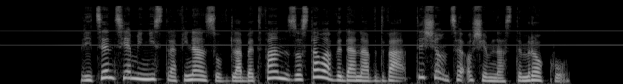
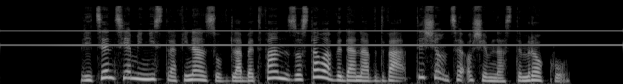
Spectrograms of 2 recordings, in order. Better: first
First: high-pitched whine; faint; throughout; 2.5 kHz, 25 dB below the speech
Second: high-pitched whine; loud; throughout; 2.5 kHz, 6 dB below the speech

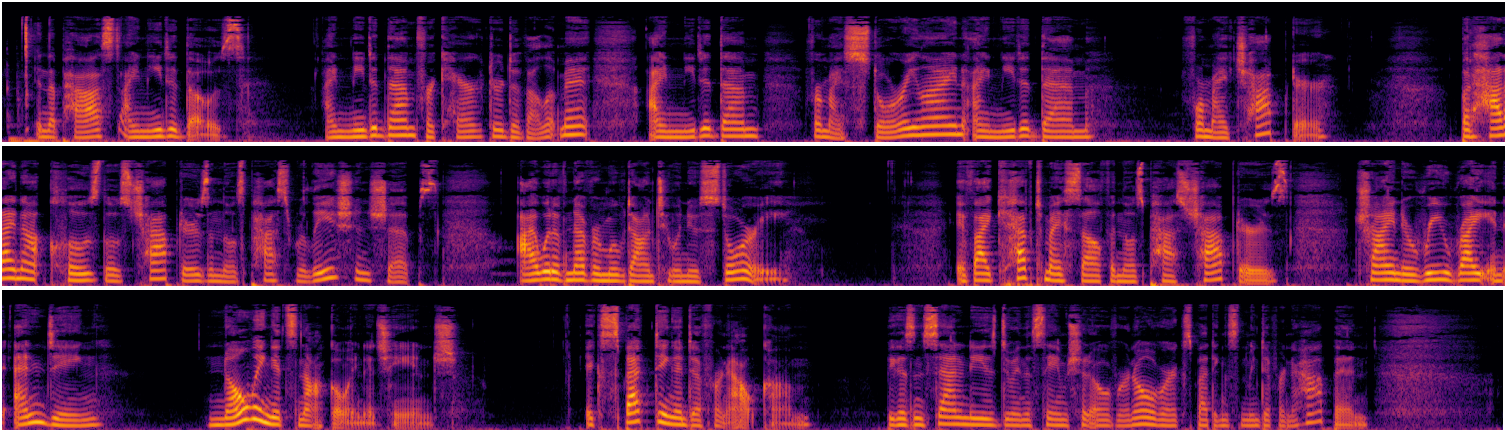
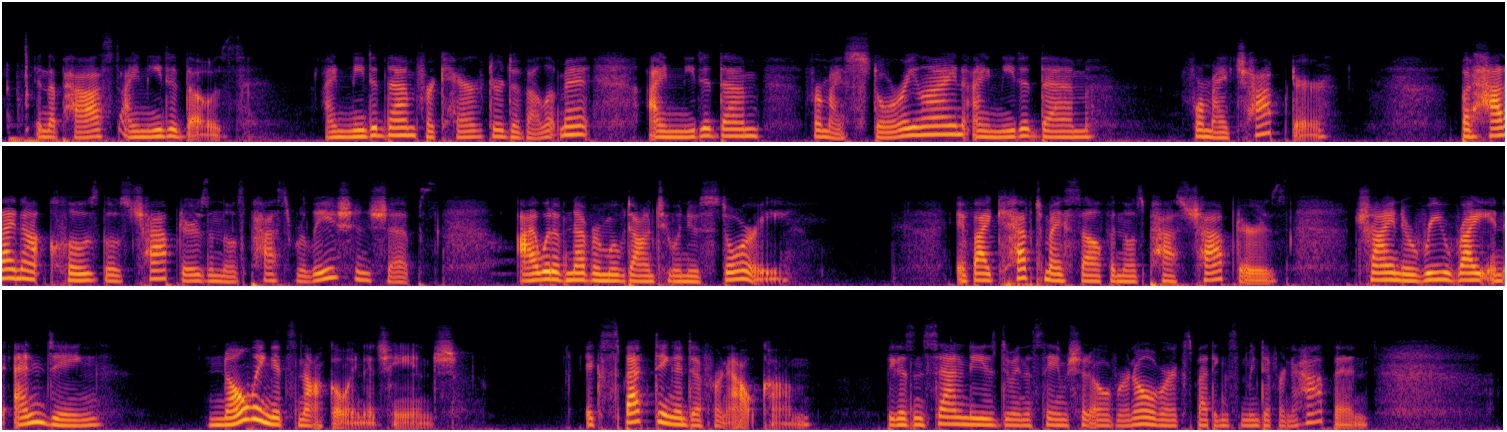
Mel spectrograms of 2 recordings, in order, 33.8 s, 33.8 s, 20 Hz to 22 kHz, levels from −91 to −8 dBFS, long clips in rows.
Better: first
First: none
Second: muffled; very; fading above 3.5 kHz

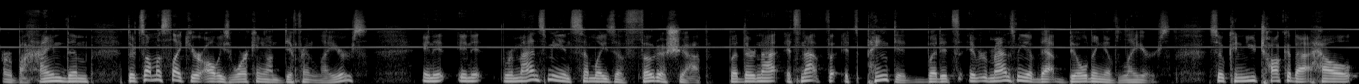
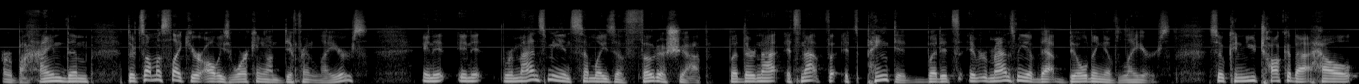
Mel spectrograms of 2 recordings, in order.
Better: second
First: high-pitched whine; loud; throughout; 5 kHz, 9 dB below the speech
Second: high-pitched whine; faint; throughout; 5 kHz, 25 dB below the speech

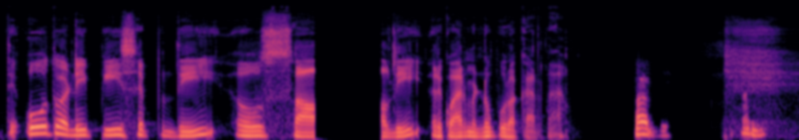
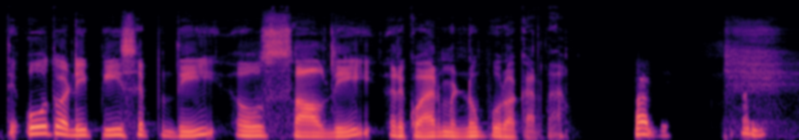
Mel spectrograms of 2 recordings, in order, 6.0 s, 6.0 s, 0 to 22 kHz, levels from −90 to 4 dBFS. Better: second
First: audio freezing; at 2.5 s for 0.5 s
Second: none

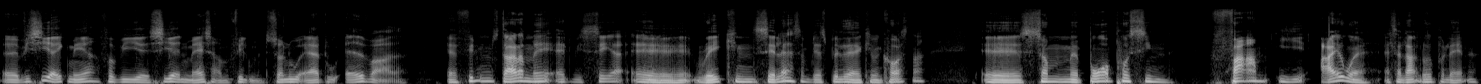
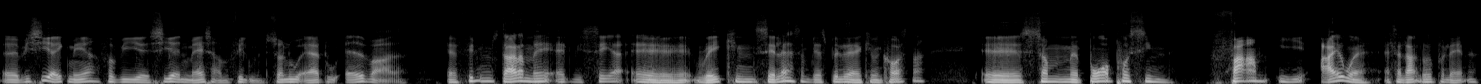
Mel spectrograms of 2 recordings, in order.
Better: first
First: none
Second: muffled; slightly; fading above 3 kHz

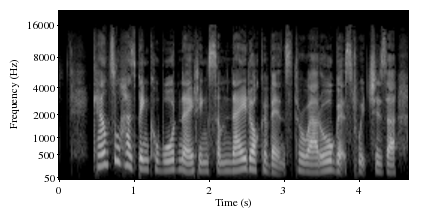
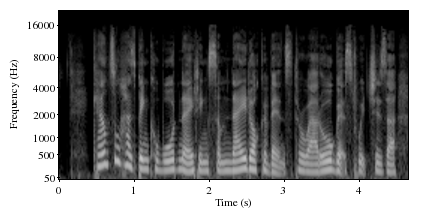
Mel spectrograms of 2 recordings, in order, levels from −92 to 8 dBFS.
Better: second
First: thin; very; fading below 800 Hz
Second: none

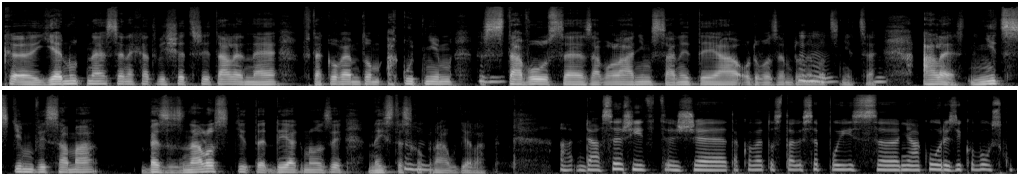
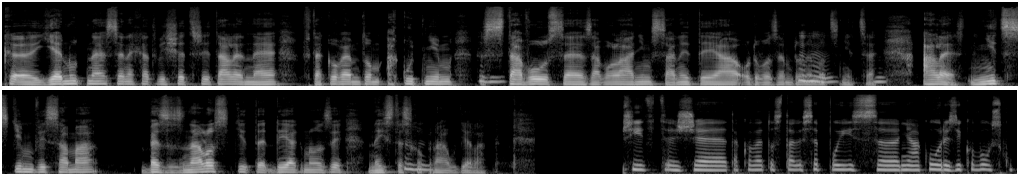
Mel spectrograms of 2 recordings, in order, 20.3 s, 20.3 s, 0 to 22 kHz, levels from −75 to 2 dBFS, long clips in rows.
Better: first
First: none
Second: audio cutting out; at 15 s for 1 s

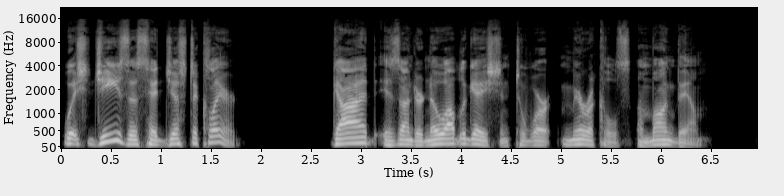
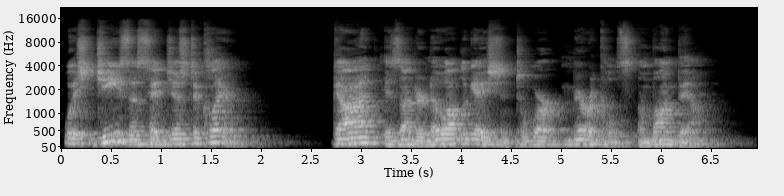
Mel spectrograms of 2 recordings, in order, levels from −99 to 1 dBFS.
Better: first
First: none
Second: off-mic speech; far // room echo; slight; dies away in 0.5 s

